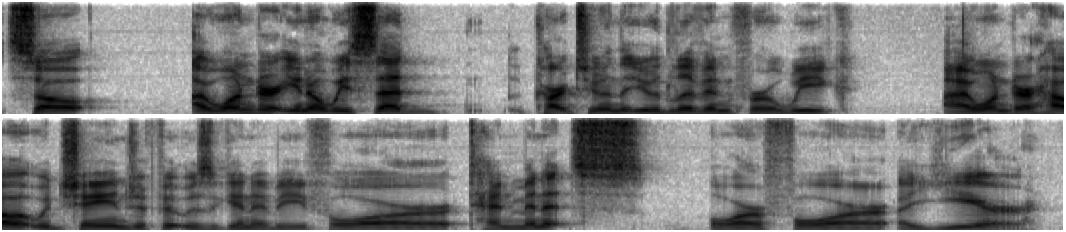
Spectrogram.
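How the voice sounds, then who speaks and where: A man's voice: fairly low pitch, a little slow. A man chatting casually as a panelist on a podcast.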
